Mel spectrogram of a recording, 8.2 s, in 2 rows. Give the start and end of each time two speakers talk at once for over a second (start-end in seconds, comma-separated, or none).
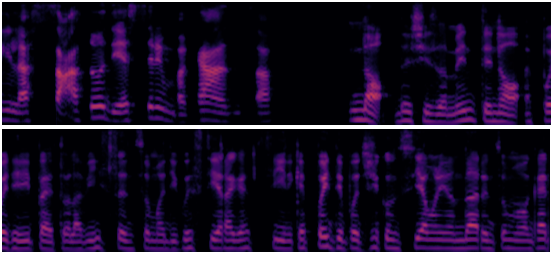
none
